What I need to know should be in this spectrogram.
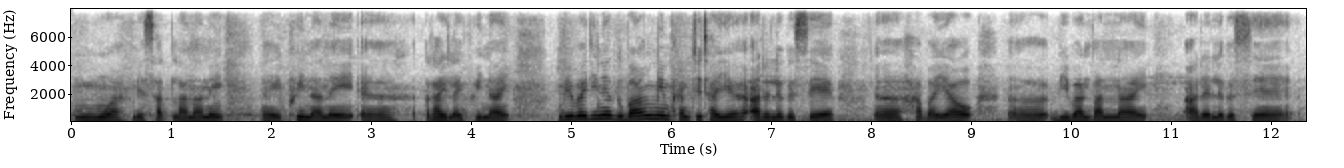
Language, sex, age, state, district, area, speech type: Bodo, female, 18-30, Assam, Udalguri, rural, spontaneous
